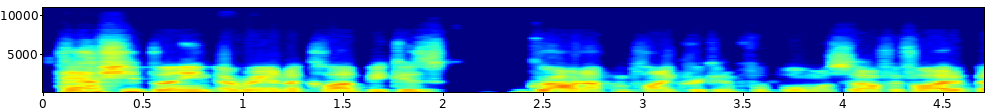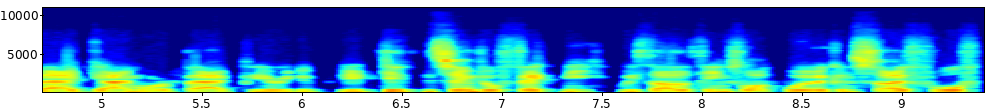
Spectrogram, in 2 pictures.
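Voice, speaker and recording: In an Australian accent, a man speaks at a fairly quick pace with lively intonation, medium pitch, and a bright, sharp tone, the sound dry and close with no echo. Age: 40s. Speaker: podcast host. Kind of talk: interview. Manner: halting.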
